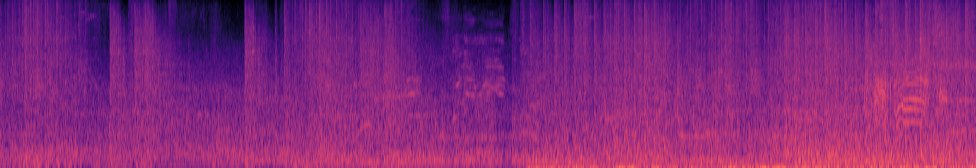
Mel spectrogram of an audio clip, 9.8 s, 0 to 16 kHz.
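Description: Dense battlefield gunfire from Company of Heroes 2, with .50 cal machine gun bursts, scattered shots and explosions, continuous and busy, growing louder halfway through.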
